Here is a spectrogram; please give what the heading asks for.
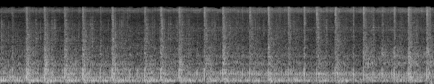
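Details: Mini Rok kart engine, previously hard starting, at first startup after replacing the ring gear and Bendix starter gear. Crisp, rapid, even firing at a steady fast idle with no misses: normal running.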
